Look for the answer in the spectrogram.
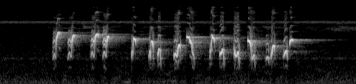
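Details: Cream-vented bulbul decoy bird in strong song: a fast, bubbly phrase of roughly fifteen clipped notes alternating high and low, ending in a short trailing whistle, clear over a faint steady high tone.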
